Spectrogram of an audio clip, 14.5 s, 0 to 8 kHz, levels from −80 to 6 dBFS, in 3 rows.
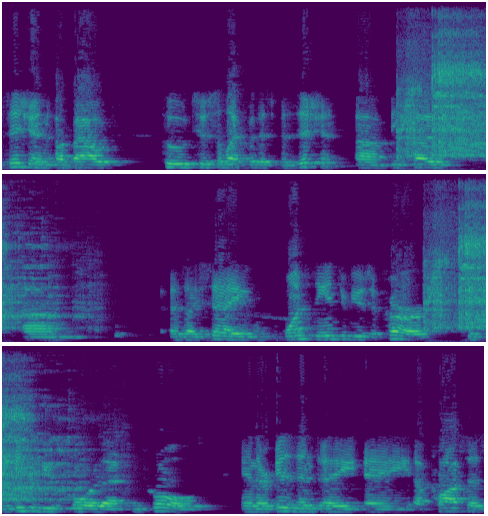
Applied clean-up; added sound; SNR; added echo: classical method WPE with log-MMSE.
